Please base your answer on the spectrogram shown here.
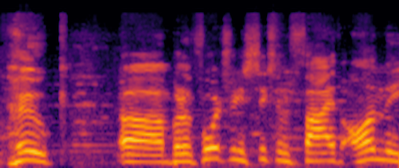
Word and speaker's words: Houck: We thought it's Hoke, dude. Houck.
